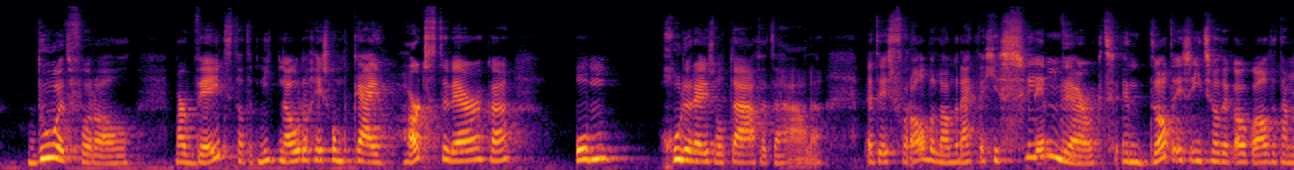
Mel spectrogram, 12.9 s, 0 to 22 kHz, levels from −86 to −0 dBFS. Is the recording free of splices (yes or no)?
yes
